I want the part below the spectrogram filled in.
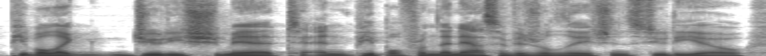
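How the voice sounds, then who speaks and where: A man's voice: sits low, fairly even intonation, brisk. A man hosting an interview in a casual, enthusiastic conversational way. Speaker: interview host.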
